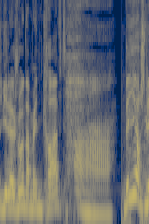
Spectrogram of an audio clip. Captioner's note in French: Soupir de villageois de Minecraft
